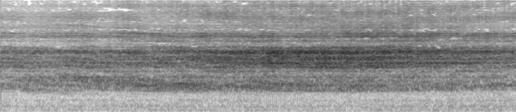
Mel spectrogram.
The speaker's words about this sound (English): And this is not just a one-time occurrence. This is in a very busy area with respect to recreational vessel traffic. So now you can hear the vessel approaching.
